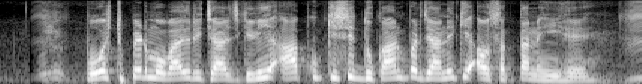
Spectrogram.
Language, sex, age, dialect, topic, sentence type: Hindi, male, 18-24, Kanauji Braj Bhasha, banking, statement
